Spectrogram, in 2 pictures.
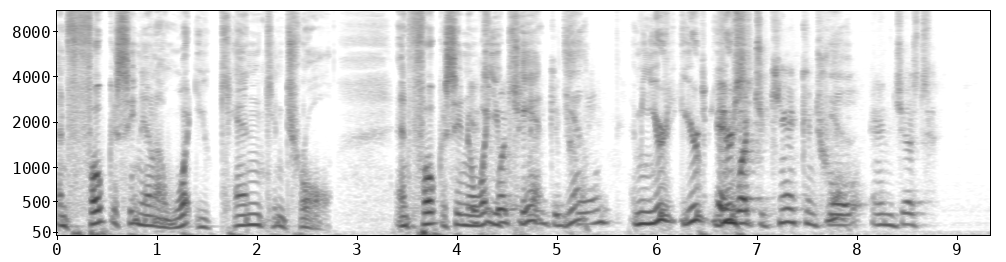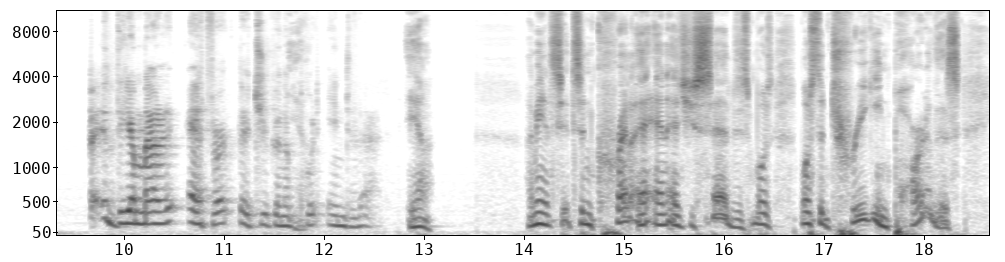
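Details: Adult man with late-stage ALS, diagnosed 4.5 years ago, paralyzed from the mid-throat down. He speaks using a ventilator to inflate his lungs and has difficulty speaking and breathing. Dysarthria in amyotrophic lateral sclerosis.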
